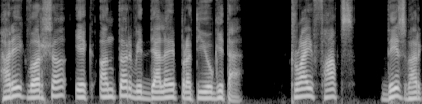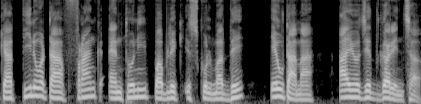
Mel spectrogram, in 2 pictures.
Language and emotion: Nepali, neutral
